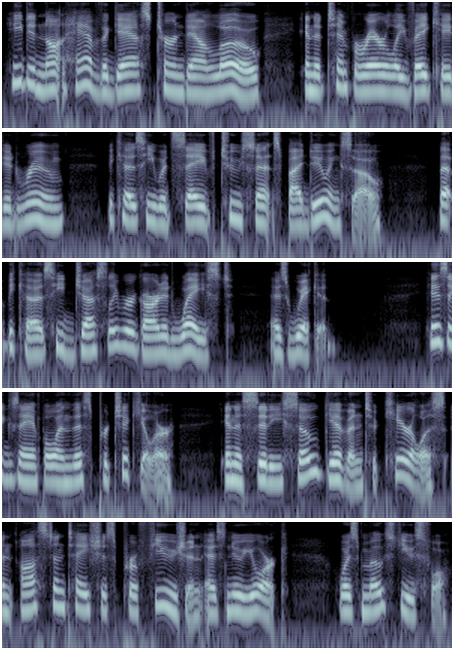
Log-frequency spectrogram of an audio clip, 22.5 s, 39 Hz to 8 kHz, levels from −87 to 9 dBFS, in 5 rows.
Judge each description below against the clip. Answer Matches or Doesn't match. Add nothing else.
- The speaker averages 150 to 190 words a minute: Doesn't match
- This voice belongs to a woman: Matches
